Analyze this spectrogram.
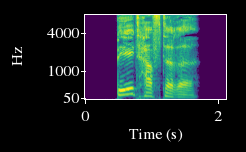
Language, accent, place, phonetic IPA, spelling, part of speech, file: German, Germany, Berlin, [ˈbɪlthaftəʁə], bildhaftere, adjective, De-bildhaftere.ogg
- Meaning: inflection of bildhaft: 1. strong/mixed nominative/accusative feminine singular comparative degree 2. strong nominative/accusative plural comparative degree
